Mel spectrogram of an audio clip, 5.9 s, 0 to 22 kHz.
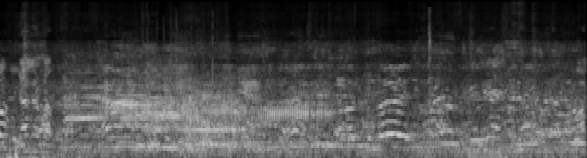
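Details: Market-best Sahiwal bulls for sale at a Dhaka cattle market, 14 February 2025; overlapping moos swell and waver over several seconds, mixed with people talking nearby.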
